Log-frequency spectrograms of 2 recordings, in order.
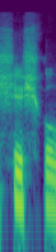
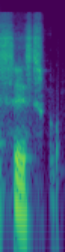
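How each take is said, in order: First: The name is said the local-language way. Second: The name is said the English way. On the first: This is how his home country may say it. "شاید به زبان محلی کشور خودش این ششگو باشه" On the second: This is how English sources say it. "انگلیسی ها بهش میگن سسکو"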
